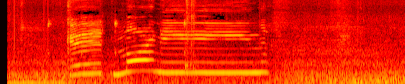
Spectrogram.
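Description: Steady low road and engine rumble inside a moving car. About a second in, a voice holds one long drawn-out note for roughly a second.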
